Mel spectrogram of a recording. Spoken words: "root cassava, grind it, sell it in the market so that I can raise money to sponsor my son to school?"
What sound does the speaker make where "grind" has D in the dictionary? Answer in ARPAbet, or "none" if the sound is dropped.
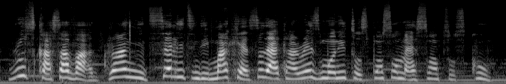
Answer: none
